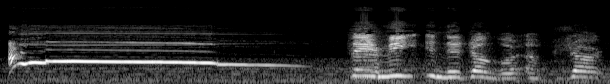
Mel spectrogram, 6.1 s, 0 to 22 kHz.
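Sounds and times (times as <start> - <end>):
werewolf howl: 0.0 - 4.0
speech: 4.4 - 6.0.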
